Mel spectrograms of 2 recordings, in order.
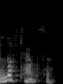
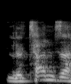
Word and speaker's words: Lufthansa: like that latanza well lufthansa i think it's a silent f i think it is if you're a real wise guy you don't pronounce the f so the the latanza heist is the key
